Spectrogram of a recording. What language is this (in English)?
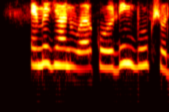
Marathi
